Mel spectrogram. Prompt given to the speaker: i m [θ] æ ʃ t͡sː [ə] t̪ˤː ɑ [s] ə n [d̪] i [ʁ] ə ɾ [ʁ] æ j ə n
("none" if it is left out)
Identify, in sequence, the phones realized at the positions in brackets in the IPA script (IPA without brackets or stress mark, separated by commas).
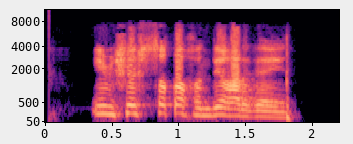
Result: ʃ, ɑ, f, d̪, ʁ, ð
